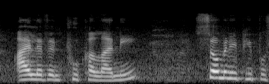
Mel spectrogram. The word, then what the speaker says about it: Pukalani: and all the lenning names I live in Pukalani so many people say Pukalani or even just Lani Lani is incorrect lny so Pukalani ah okay and we've gone through all of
